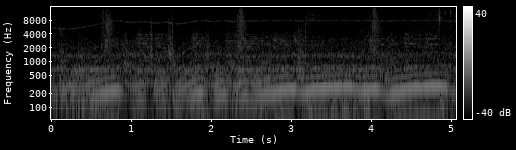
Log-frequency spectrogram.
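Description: A race car's engine revs and wails with rising and falling pitch while tires squeal in a drift video game, loud and continuous with repeated throttle shifts.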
